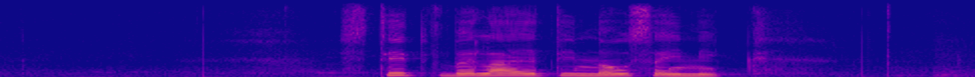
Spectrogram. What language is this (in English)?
Nepali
